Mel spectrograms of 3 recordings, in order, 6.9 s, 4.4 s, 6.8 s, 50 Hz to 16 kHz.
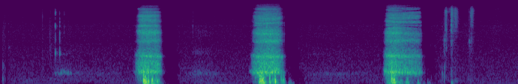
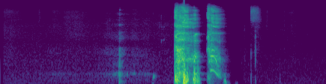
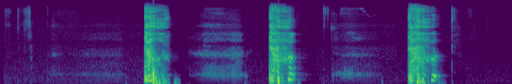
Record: {
  "exhalation_length": "6.9 s",
  "exhalation_amplitude": 16155,
  "exhalation_signal_mean_std_ratio": 0.27,
  "cough_length": "4.4 s",
  "cough_amplitude": 32768,
  "cough_signal_mean_std_ratio": 0.22,
  "three_cough_length": "6.8 s",
  "three_cough_amplitude": 32768,
  "three_cough_signal_mean_std_ratio": 0.27,
  "survey_phase": "beta (2021-08-13 to 2022-03-07)",
  "age": "18-44",
  "gender": "Male",
  "wearing_mask": "No",
  "symptom_cough_any": true,
  "symptom_runny_or_blocked_nose": true,
  "symptom_fatigue": true,
  "symptom_headache": true,
  "smoker_status": "Never smoked",
  "respiratory_condition_asthma": false,
  "respiratory_condition_other": false,
  "recruitment_source": "Test and Trace",
  "submission_delay": "2 days",
  "covid_test_result": "Positive",
  "covid_test_method": "RT-qPCR",
  "covid_ct_value": 15.4,
  "covid_ct_gene": "ORF1ab gene",
  "covid_ct_mean": 15.6,
  "covid_viral_load": "7500000 copies/ml",
  "covid_viral_load_category": "High viral load (>1M copies/ml)"
}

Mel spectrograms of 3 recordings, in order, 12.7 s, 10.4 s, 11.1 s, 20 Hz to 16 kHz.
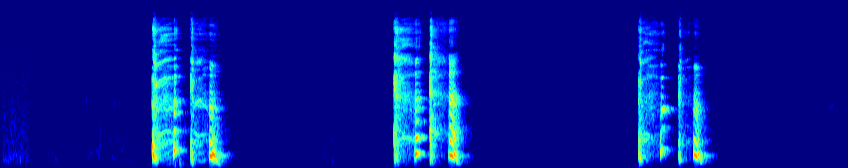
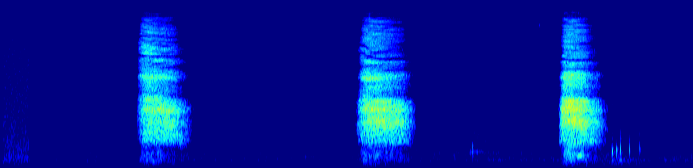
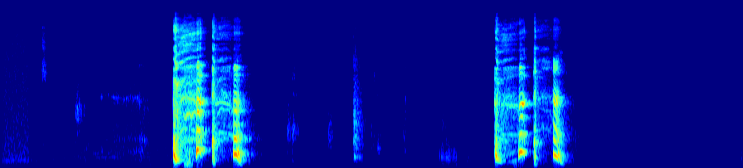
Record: {
  "three_cough_length": "12.7 s",
  "three_cough_amplitude": 20582,
  "three_cough_signal_mean_std_ratio": 0.24,
  "exhalation_length": "10.4 s",
  "exhalation_amplitude": 7691,
  "exhalation_signal_mean_std_ratio": 0.33,
  "cough_length": "11.1 s",
  "cough_amplitude": 23280,
  "cough_signal_mean_std_ratio": 0.22,
  "survey_phase": "beta (2021-08-13 to 2022-03-07)",
  "age": "45-64",
  "gender": "Female",
  "wearing_mask": "No",
  "symptom_runny_or_blocked_nose": true,
  "smoker_status": "Never smoked",
  "respiratory_condition_asthma": false,
  "respiratory_condition_other": false,
  "recruitment_source": "REACT",
  "submission_delay": "1 day",
  "covid_test_result": "Negative",
  "covid_test_method": "RT-qPCR"
}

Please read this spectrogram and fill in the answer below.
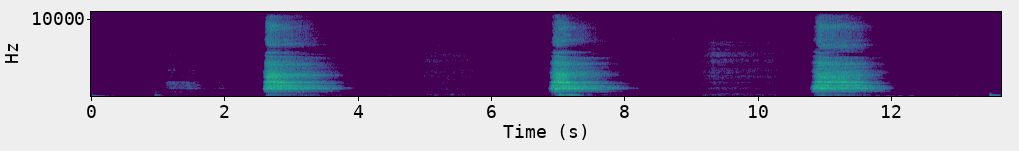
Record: {
  "exhalation_length": "13.7 s",
  "exhalation_amplitude": 7078,
  "exhalation_signal_mean_std_ratio": 0.34,
  "survey_phase": "alpha (2021-03-01 to 2021-08-12)",
  "age": "45-64",
  "gender": "Female",
  "wearing_mask": "No",
  "symptom_none": true,
  "smoker_status": "Never smoked",
  "respiratory_condition_asthma": false,
  "respiratory_condition_other": false,
  "recruitment_source": "REACT",
  "submission_delay": "1 day",
  "covid_test_result": "Negative",
  "covid_test_method": "RT-qPCR"
}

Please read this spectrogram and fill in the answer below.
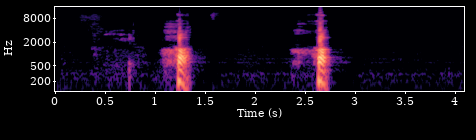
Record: {
  "exhalation_length": "4.1 s",
  "exhalation_amplitude": 32768,
  "exhalation_signal_mean_std_ratio": 0.17,
  "survey_phase": "beta (2021-08-13 to 2022-03-07)",
  "age": "45-64",
  "gender": "Male",
  "wearing_mask": "No",
  "symptom_none": true,
  "smoker_status": "Ex-smoker",
  "respiratory_condition_asthma": false,
  "respiratory_condition_other": false,
  "recruitment_source": "REACT",
  "submission_delay": "1 day",
  "covid_test_result": "Negative",
  "covid_test_method": "RT-qPCR",
  "influenza_a_test_result": "Unknown/Void",
  "influenza_b_test_result": "Unknown/Void"
}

